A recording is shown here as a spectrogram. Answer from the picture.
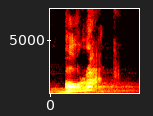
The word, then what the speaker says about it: barak: It's a word, barak, B-A-R-A-K, barak, but it's pronounced bow, barak.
